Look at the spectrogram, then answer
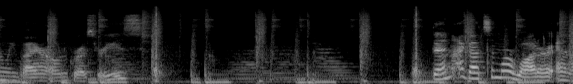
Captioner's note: text whooshing and clicking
